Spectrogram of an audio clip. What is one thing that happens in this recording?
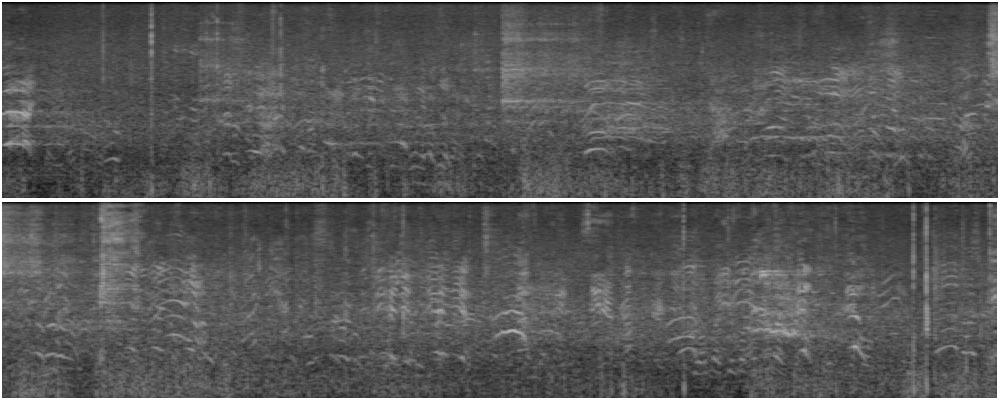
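Children shout and call out outdoors.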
